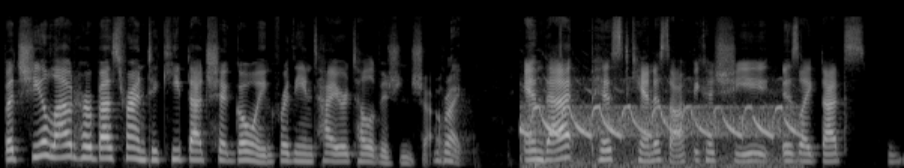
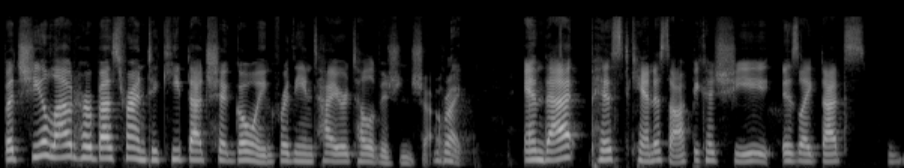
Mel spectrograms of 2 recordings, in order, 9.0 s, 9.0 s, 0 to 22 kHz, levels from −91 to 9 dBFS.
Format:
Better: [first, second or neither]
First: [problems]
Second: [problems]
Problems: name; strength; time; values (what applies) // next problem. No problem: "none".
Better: second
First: siren; loud; from 5 to 8 s; peak level with the speech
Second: none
